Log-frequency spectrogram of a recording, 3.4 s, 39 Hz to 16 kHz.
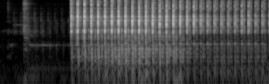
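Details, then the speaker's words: Extracorporeal shockwave therapy on the plantar fascia, underside of a patient's foot, with ultrasound gel, intensity aimed at 6–7/10 discomfort: brief beep, then a rapid, even stream of sharp tapping pulses, about three a second. "that okay and as you can kind of hear it that's the impulse of each one of those shocks is a wave getting put into that okay"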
